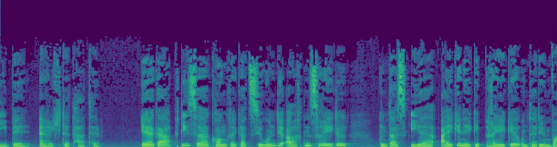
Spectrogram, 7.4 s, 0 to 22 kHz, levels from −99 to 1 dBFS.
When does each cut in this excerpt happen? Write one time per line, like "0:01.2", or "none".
0:01.7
